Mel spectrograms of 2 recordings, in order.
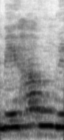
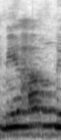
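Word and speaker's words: بِحَمْدِ: fi dinillahi afwaja fasabbih bihamdi rabbika wastaghfir innahu kana tawwaba. Terdapat lafaz bihamdi, yakni hukum bacaan idhar syafawi, disebabkan karena mim sukun bertemu dengan huruf dal. Cara membacanya, mimnya dibaca dengan jelas.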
